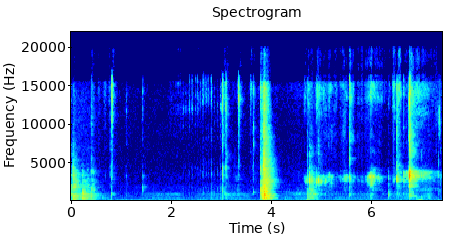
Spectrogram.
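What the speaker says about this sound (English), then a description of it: "Just cut off the edge there because I don't want that part sticking up" Scissors trimming an edge of paper during a craft project, heard as a few soft, sparse snips and rustles at close range, with one sharper cut near the middle and light handling noises around it.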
